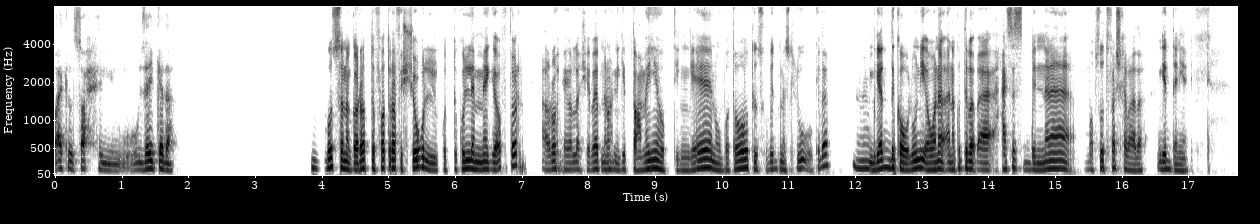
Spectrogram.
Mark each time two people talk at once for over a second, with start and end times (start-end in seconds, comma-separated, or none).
none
